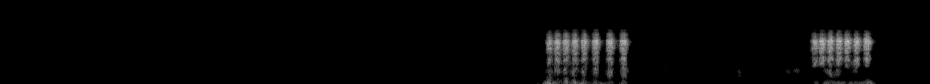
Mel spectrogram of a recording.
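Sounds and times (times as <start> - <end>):
Eurasian magpie making dry machine-gun rattles: 5.4 - 6.4, 8.1 - 8.8.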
